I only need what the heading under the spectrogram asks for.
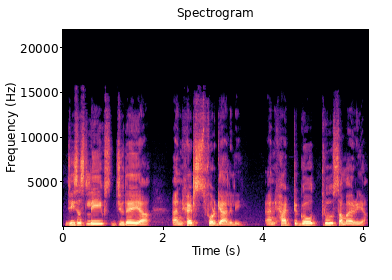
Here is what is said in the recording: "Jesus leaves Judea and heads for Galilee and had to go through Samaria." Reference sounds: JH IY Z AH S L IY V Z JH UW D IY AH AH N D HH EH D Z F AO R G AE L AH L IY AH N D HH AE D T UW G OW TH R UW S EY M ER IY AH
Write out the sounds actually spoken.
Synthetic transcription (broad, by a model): JH IY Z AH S L IY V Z JH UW D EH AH AH N D HH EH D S F AO R G AE L AH L IY AH N D HH AE D T UW G OW T R UW S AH M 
